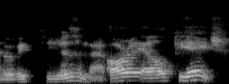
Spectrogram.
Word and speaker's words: Ralph: Ralph. Rafe. Rafe. As it's spelled.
